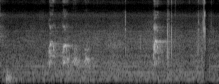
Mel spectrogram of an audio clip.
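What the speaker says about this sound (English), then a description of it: "Sorry about that dog over there." A small white dog barks from a short distance outdoors near a tree, a few sharp yips in two brief bursts over quiet background.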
